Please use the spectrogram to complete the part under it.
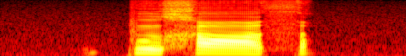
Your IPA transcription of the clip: p ʊ x ɑː θ

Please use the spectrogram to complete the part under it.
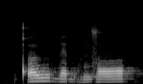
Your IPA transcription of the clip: qʼ uː b ɛ b ɔ̤ n z ɔ

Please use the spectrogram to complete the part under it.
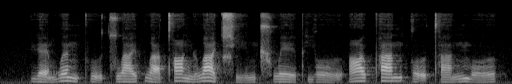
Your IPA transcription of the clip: p ɥ ɛ̰˨˩ m w ə˥˩ n pʰ ṵ˨˩ t͡s w a˧˥ ɪ̯ p w ä̰˨˩ t̪ʰ ɑ˥˧ ŋ ɻ w ä˥˩ t͡ɕʰ i˧˥ n ʈ͡ʂʰ w e˥˧ ɪ̯ pʰ j o˥˩ ʊ̯ | ɑ˥ ʊ̯ pʰ a˥ n k o̰˨˩ ʊ̯ t̪ʰ a˧˥ n m o˧˥ ʊ̯

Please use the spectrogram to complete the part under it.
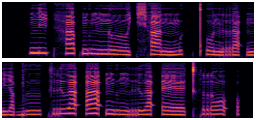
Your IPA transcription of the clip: n i˥˩ ʔ h a˥˩ p̚ ŋ ɯ˧ ŋ n ɤː˨˩ t͡ɕʰ a˨˩ n m ɯ˦˥ k̚ pʰ o˨˩ n r a˨˩ ʔ n i˨˩ a̯ b ɯː˧ k r ɯ˥˩ a̯ ʔ a˥˩ ʔ ŋ ɯ˧ ŋ r ɯ˦˥ a̯ ʔ ɛː˧ kʰ r ɔ˥˩ ʔ

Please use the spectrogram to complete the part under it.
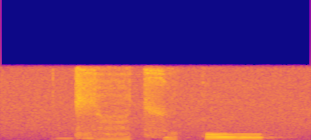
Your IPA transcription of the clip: d͡z æ̤ t͡s ṳ q w o

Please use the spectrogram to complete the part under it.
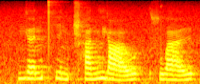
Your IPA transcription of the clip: j ɛ˧˥ n t̪ʰ i˨˩ n ʈ͡ʂʰ a˧˥ n l j ɑ˨˩˦ ʊ̯ | s w a˨˩˦ ɪ̯

